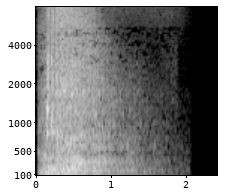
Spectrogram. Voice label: chatter; slender; guardian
